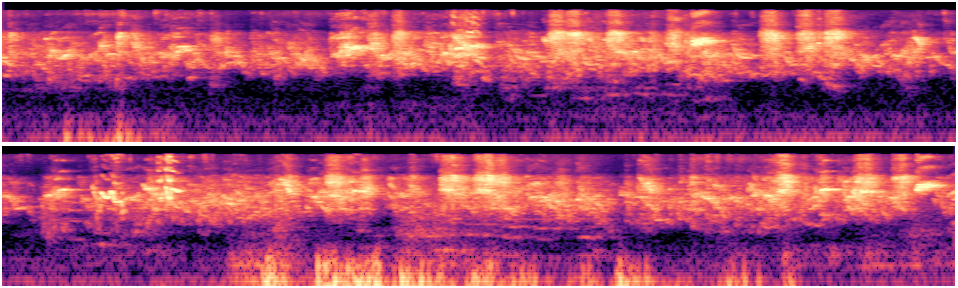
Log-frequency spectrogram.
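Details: Pet budgerigars chirp happily in a busy, continuous chorus of warbled, scratchy twitters and short sharp chips. Low thumps and rumbling appear in the second half.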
